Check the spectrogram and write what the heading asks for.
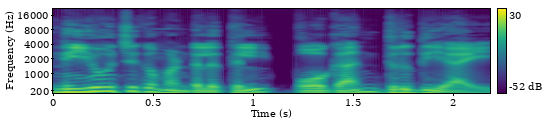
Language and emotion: Malayalam, neutral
